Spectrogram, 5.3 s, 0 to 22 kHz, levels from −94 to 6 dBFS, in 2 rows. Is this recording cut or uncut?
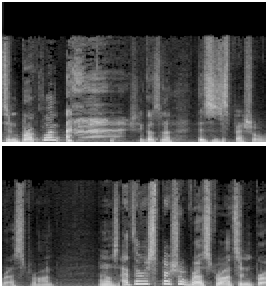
cut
